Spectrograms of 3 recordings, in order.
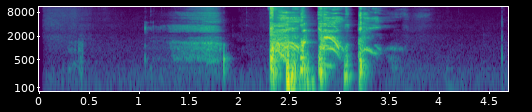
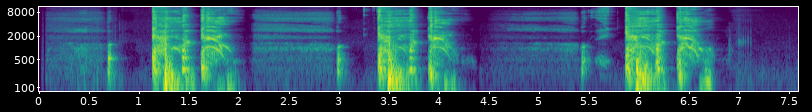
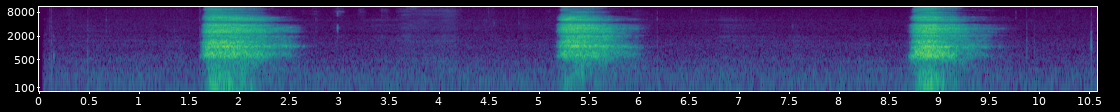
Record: {"cough_length": "4.7 s", "cough_amplitude": 32768, "cough_signal_mean_std_ratio": 0.32, "three_cough_length": "7.6 s", "three_cough_amplitude": 32768, "three_cough_signal_mean_std_ratio": 0.38, "exhalation_length": "10.6 s", "exhalation_amplitude": 13024, "exhalation_signal_mean_std_ratio": 0.33, "survey_phase": "beta (2021-08-13 to 2022-03-07)", "age": "18-44", "gender": "Male", "wearing_mask": "No", "symptom_runny_or_blocked_nose": true, "symptom_onset": "7 days", "smoker_status": "Never smoked", "respiratory_condition_asthma": false, "respiratory_condition_other": false, "recruitment_source": "REACT", "submission_delay": "1 day", "covid_test_result": "Negative", "covid_test_method": "RT-qPCR", "influenza_a_test_result": "Negative", "influenza_b_test_result": "Negative"}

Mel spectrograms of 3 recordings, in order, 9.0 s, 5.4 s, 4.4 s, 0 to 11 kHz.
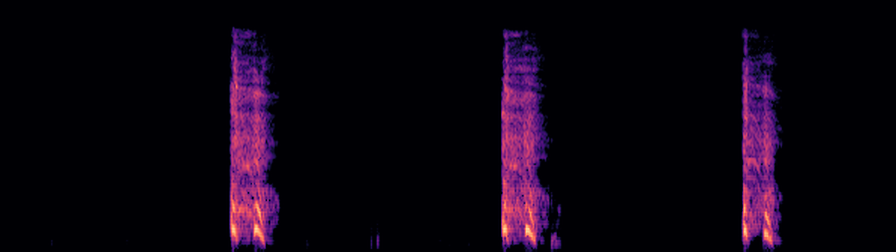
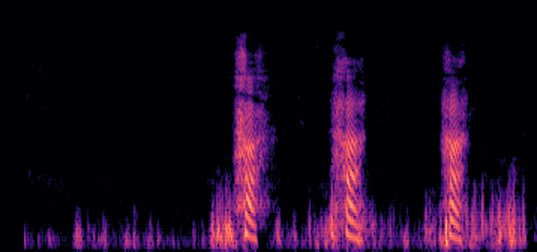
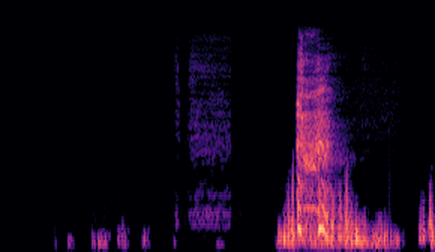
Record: {"three_cough_length": "9.0 s", "three_cough_amplitude": 26058, "three_cough_signal_mean_std_ratio": 0.21, "exhalation_length": "5.4 s", "exhalation_amplitude": 29277, "exhalation_signal_mean_std_ratio": 0.38, "cough_length": "4.4 s", "cough_amplitude": 26379, "cough_signal_mean_std_ratio": 0.38, "survey_phase": "beta (2021-08-13 to 2022-03-07)", "age": "45-64", "gender": "Male", "wearing_mask": "No", "symptom_fatigue": true, "symptom_onset": "2 days", "smoker_status": "Never smoked", "respiratory_condition_asthma": false, "respiratory_condition_other": false, "recruitment_source": "Test and Trace", "submission_delay": "2 days", "covid_test_result": "Positive", "covid_test_method": "RT-qPCR", "covid_ct_value": 19.3, "covid_ct_gene": "ORF1ab gene"}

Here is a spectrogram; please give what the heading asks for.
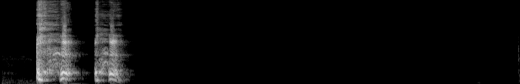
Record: {"cough_length": "5.2 s", "cough_amplitude": 32768, "cough_signal_mean_std_ratio": 0.24, "survey_phase": "beta (2021-08-13 to 2022-03-07)", "age": "45-64", "gender": "Male", "wearing_mask": "No", "symptom_cough_any": true, "symptom_runny_or_blocked_nose": true, "symptom_sore_throat": true, "symptom_fatigue": true, "symptom_headache": true, "symptom_other": true, "smoker_status": "Never smoked", "respiratory_condition_asthma": false, "respiratory_condition_other": false, "recruitment_source": "Test and Trace", "submission_delay": "2 days", "covid_test_result": "Positive", "covid_test_method": "LFT"}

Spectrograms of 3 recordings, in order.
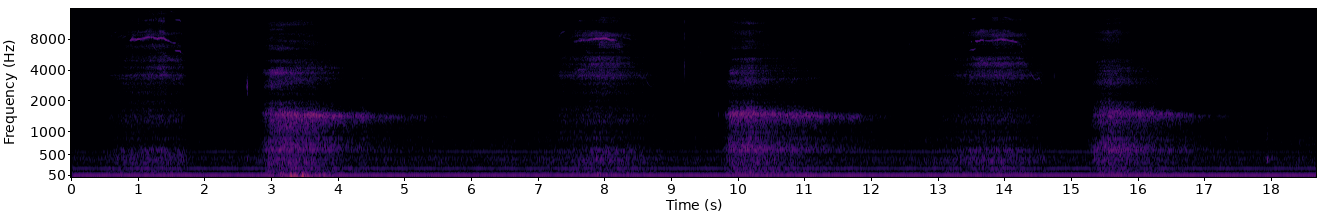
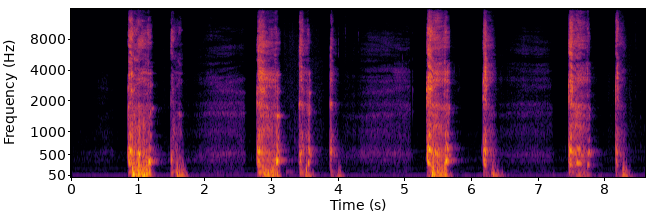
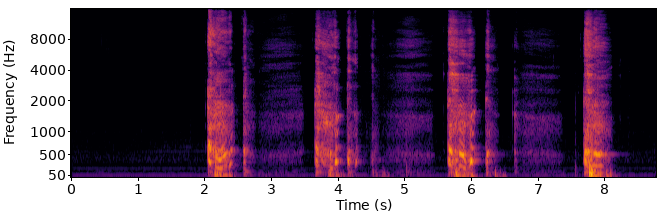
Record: {"exhalation_length": "18.7 s", "exhalation_amplitude": 456, "exhalation_signal_mean_std_ratio": 0.98, "three_cough_length": "8.6 s", "three_cough_amplitude": 32768, "three_cough_signal_mean_std_ratio": 0.34, "cough_length": "8.8 s", "cough_amplitude": 32768, "cough_signal_mean_std_ratio": 0.33, "survey_phase": "beta (2021-08-13 to 2022-03-07)", "age": "18-44", "gender": "Female", "wearing_mask": "No", "symptom_cough_any": true, "symptom_runny_or_blocked_nose": true, "symptom_sore_throat": true, "symptom_fatigue": true, "symptom_fever_high_temperature": true, "symptom_headache": true, "symptom_other": true, "symptom_onset": "6 days", "smoker_status": "Never smoked", "respiratory_condition_asthma": false, "respiratory_condition_other": false, "recruitment_source": "Test and Trace", "submission_delay": "2 days", "covid_test_result": "Positive", "covid_test_method": "RT-qPCR", "covid_ct_value": 26.1, "covid_ct_gene": "N gene"}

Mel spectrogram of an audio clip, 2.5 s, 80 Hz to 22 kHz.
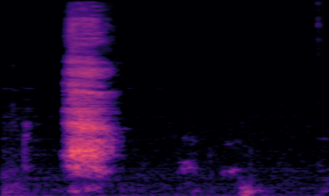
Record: {"exhalation_length": "2.5 s", "exhalation_amplitude": 3535, "exhalation_signal_mean_std_ratio": 0.31, "survey_phase": "beta (2021-08-13 to 2022-03-07)", "age": "65+", "gender": "Male", "wearing_mask": "No", "symptom_none": true, "smoker_status": "Ex-smoker", "respiratory_condition_asthma": false, "respiratory_condition_other": false, "recruitment_source": "REACT", "submission_delay": "2 days", "covid_test_result": "Negative", "covid_test_method": "RT-qPCR", "influenza_a_test_result": "Negative", "influenza_b_test_result": "Negative"}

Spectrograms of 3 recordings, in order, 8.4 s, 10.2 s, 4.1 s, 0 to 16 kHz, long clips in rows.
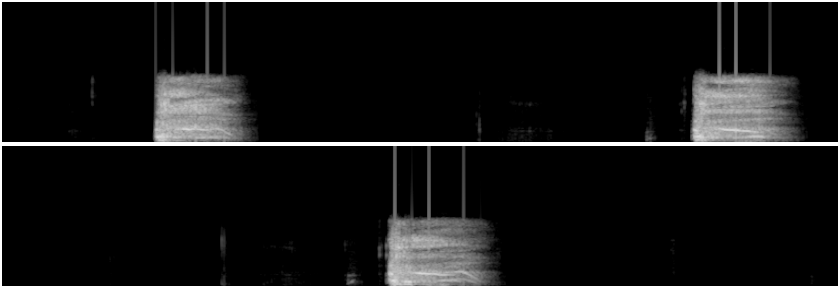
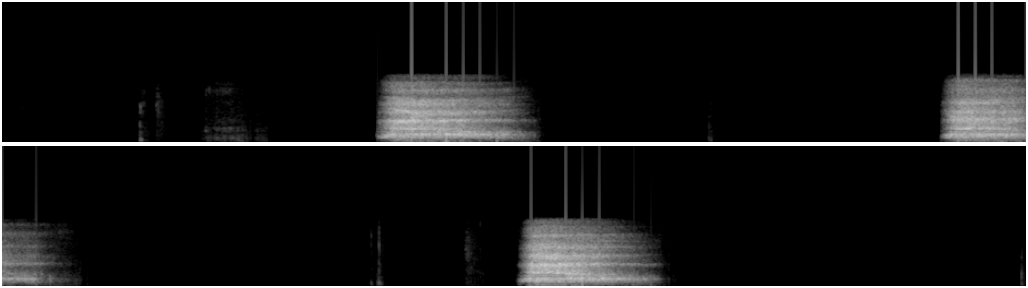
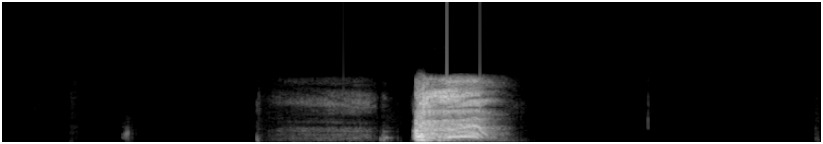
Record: {"three_cough_length": "8.4 s", "three_cough_amplitude": 31296, "three_cough_signal_mean_std_ratio": 0.3, "exhalation_length": "10.2 s", "exhalation_amplitude": 30785, "exhalation_signal_mean_std_ratio": 0.3, "cough_length": "4.1 s", "cough_amplitude": 32153, "cough_signal_mean_std_ratio": 0.24, "survey_phase": "beta (2021-08-13 to 2022-03-07)", "age": "45-64", "gender": "Male", "wearing_mask": "No", "symptom_none": true, "smoker_status": "Never smoked", "respiratory_condition_asthma": false, "respiratory_condition_other": false, "recruitment_source": "REACT", "submission_delay": "3 days", "covid_test_result": "Negative", "covid_test_method": "RT-qPCR", "influenza_a_test_result": "Unknown/Void", "influenza_b_test_result": "Unknown/Void"}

